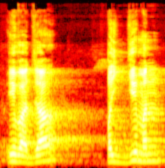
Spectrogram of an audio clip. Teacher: اسی سانس سے پڑھا جائے آواز کو تھوڑا روک کے تو وہ سکتہ ہوگا، اور اگر سانس ٹوٹ جائے تو وہ وقف ہو جائے گا۔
